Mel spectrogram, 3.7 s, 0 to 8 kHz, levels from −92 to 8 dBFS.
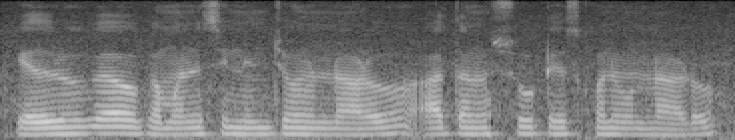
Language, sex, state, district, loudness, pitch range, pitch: Telugu, male, Telangana, Hyderabad, -17 LUFS, 130-140 Hz, 135 Hz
